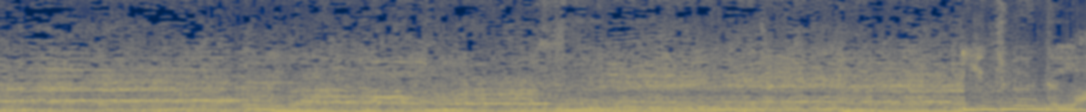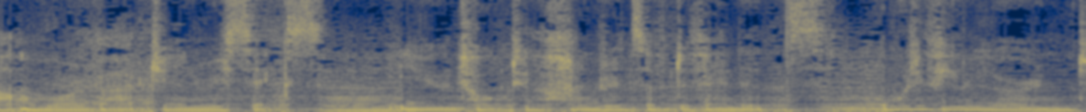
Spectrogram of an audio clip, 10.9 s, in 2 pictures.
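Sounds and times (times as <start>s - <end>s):
crowd noise from a video promo: 0.0s - 8.5s
speech: 6.2s - 10.8s.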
